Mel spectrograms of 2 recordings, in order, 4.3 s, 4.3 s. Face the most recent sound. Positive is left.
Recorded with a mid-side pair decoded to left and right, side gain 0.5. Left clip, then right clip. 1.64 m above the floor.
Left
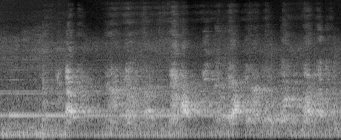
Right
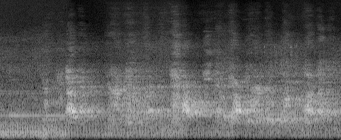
turn(degrees=50)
